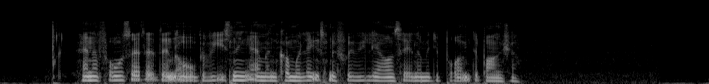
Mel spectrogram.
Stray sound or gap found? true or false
false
